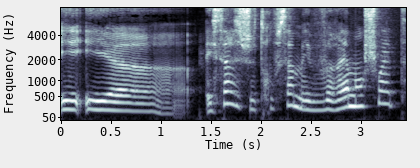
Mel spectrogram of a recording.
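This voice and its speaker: A woman speaks very slowly in a dark, mellow tone. Her pitch swings very widely. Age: 50s. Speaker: podcast guest, mother of a host. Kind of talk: casual chat.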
